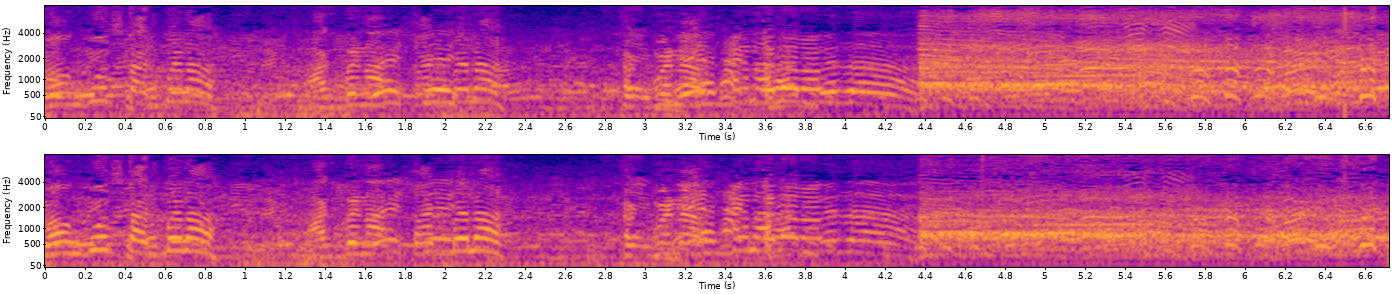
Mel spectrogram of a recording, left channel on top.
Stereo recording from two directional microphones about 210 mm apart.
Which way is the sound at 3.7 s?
35° left (ahead or behind).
